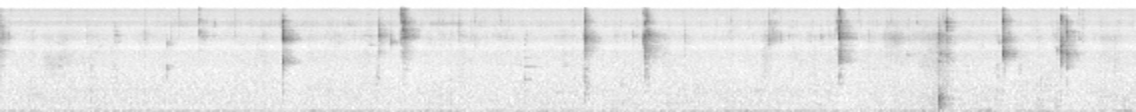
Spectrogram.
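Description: Close-up eating sounds: hand-fed rice and fish being chewed, with scattered short, wet mouth clicks and smacks, about ten in all, the loudest about two-thirds of the way through.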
